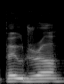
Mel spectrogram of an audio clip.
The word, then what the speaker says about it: Boudreau: I'm gonna say this wrong. Pierre Boudreau. – Boudreau, maybe. – Boudreau, that sounds about right.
